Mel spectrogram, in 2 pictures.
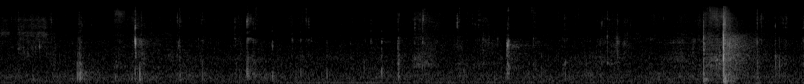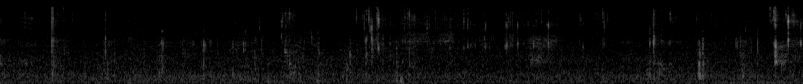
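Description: A person chewing pizza close to the microphone, with scattered soft mouth clicks. One sharper, louder click comes about seven seconds in.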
